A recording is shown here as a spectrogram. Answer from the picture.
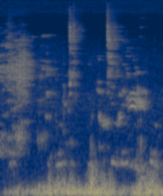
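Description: Voices at a construction site over a low, irregular rumble that sets in at the start and grows louder, with a couple of brief sharp clicks about a second in.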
